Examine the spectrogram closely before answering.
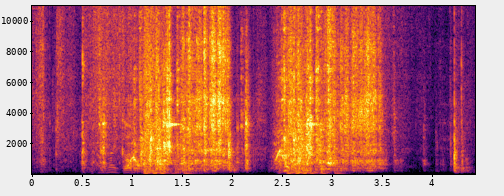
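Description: A starter cord is yanked with a rasping whir.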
